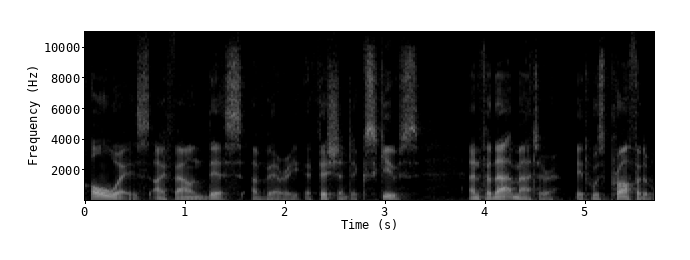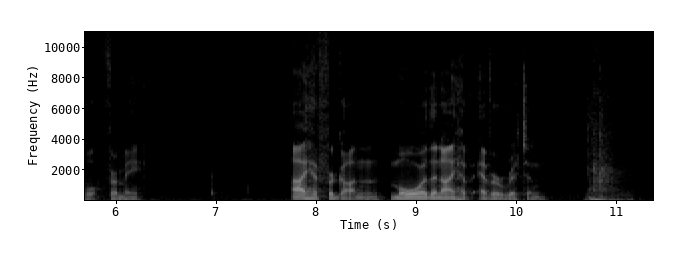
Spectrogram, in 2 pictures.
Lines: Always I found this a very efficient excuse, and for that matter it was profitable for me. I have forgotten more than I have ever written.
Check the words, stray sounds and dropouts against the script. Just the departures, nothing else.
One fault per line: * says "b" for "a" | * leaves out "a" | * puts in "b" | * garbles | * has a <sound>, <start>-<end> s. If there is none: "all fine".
* has a thud, 6.9-7.1 s
* has a thud, 10.7-11.2 s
